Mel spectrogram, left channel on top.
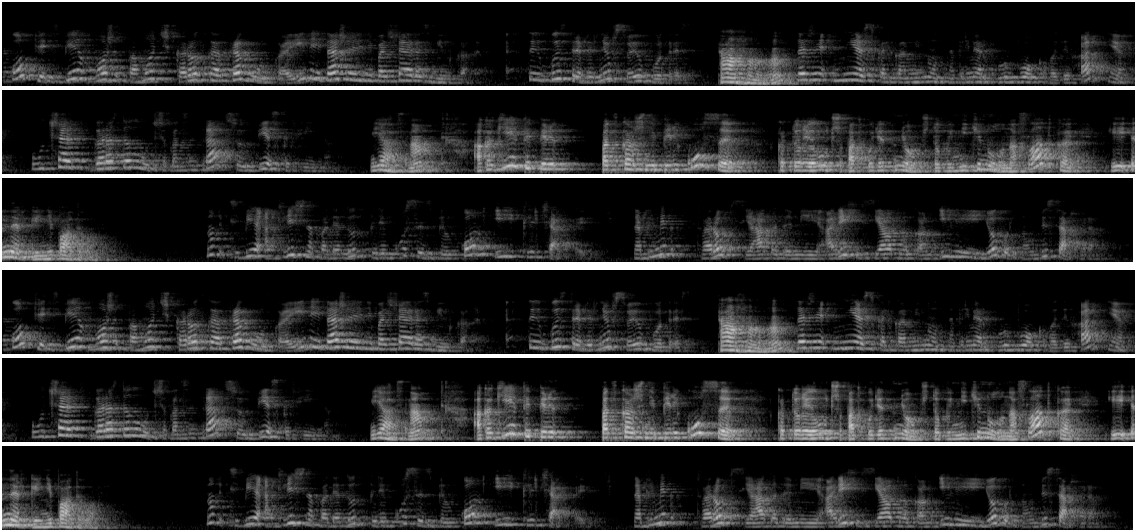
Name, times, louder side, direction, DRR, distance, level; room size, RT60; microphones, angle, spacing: voice 1, 0.0-4.7 5.0-6.8 7.9-11.2 11.6-14.6 24.7-28.5 29.0-29.4 29.6-33.6, right 1 dB, 20° right, 2 dB, 1.2 m, -32 dB
voice 2, 7.2-7.8 15.0-16.9 17.3-18.9 19.2-22.0 22.4-23.6, right 2 dB, 70° right, 4 dB, 1.3 m, -23 dB
12.5 x 11.0 x 3.6 m, 0.71 s
head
